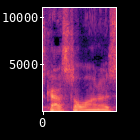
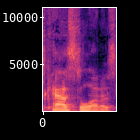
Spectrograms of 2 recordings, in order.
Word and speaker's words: Castellanos: No, we know it's Castellanos, not Castellanos, because Yes. it's different. When you're from the South, there's no Y's. It's two L's, son.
